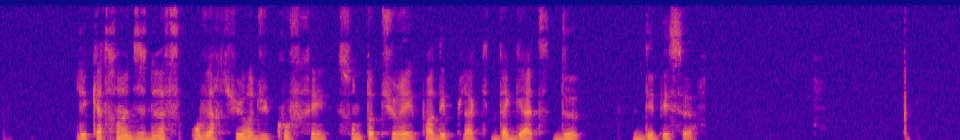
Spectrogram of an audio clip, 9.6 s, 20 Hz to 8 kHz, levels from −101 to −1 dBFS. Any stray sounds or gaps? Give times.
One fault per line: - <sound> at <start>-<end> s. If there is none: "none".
none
